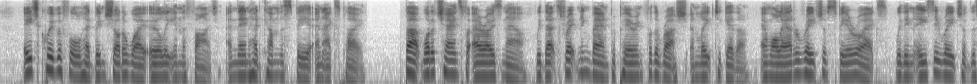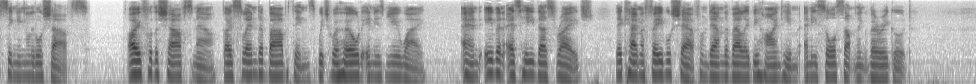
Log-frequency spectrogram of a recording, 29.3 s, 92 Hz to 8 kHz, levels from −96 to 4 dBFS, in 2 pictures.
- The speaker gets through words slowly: No, average, 190 wpm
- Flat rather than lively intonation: Yes, narrow, 2.2 semitones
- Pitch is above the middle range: No, medium, 140 Hz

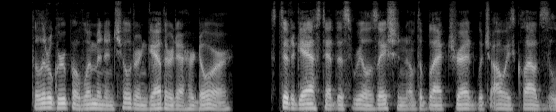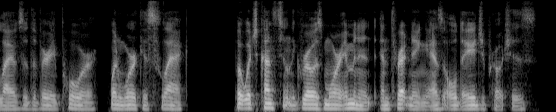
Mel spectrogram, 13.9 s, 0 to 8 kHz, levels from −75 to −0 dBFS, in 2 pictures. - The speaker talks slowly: No, average, 195 wpm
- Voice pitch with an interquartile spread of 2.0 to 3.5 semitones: Yes, narrow, 2.6 semitones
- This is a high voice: No, low, 100 Hz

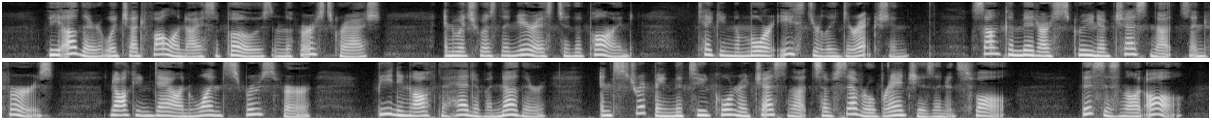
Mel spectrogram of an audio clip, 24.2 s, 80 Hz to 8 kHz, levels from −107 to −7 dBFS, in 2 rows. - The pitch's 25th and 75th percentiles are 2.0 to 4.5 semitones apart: No, average, 5.1 semitones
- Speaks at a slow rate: No, average, 145 wpm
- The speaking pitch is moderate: No, high, 210 Hz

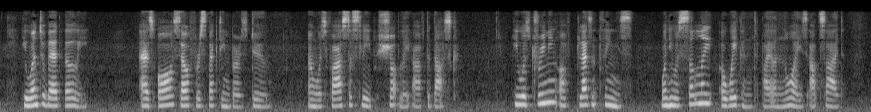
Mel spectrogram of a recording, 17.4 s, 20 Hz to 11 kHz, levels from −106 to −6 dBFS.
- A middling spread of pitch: Yes, average, 3.3 semitones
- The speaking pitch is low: No, high, 215 Hz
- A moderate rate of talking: No, slow, 115 wpm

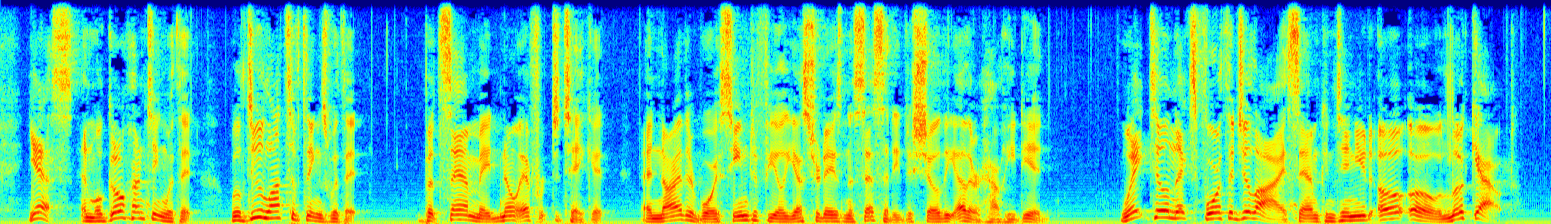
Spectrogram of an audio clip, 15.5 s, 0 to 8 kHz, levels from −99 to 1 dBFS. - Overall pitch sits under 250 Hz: Yes, medium, 140 Hz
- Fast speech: No, average, 190 wpm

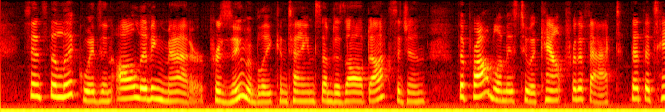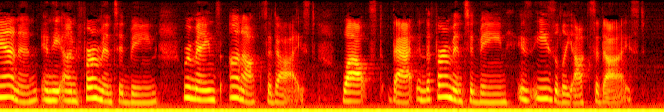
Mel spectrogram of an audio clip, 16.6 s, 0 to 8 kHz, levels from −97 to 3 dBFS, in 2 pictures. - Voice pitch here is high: Yes, high, 215 Hz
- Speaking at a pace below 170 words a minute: Yes, slow, 135 wpm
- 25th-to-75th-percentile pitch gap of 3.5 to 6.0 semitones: Yes, average, 4.5 semitones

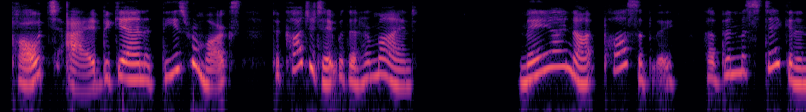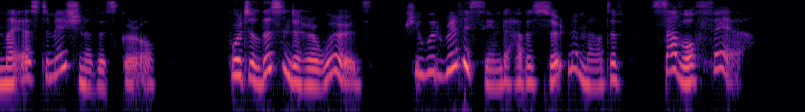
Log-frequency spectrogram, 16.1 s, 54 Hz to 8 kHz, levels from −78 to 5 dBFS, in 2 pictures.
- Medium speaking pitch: No, very high, 265 Hz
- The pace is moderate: Yes, average, 155 wpm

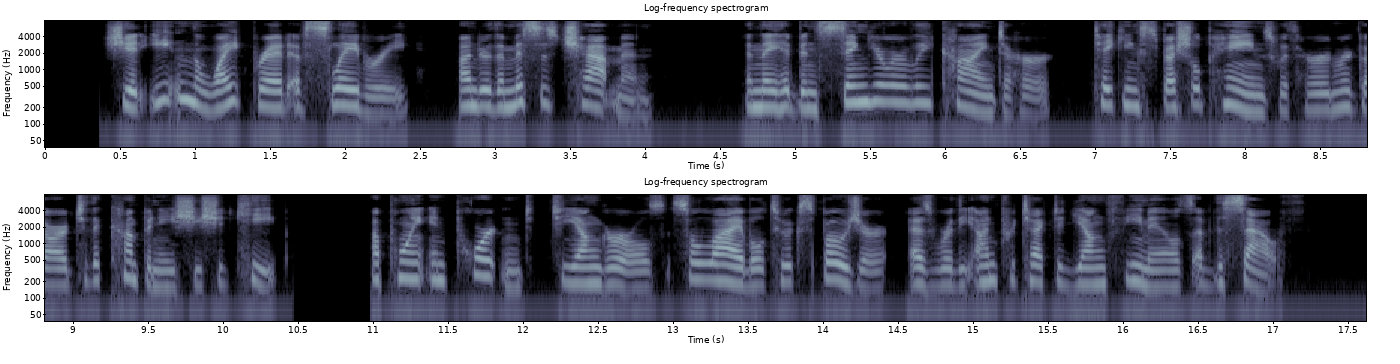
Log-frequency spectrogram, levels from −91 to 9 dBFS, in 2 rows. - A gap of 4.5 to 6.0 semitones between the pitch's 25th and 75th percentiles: No, average, 4.1 semitones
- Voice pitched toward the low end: No, high, 205 Hz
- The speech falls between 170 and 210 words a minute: Yes, average, 175 wpm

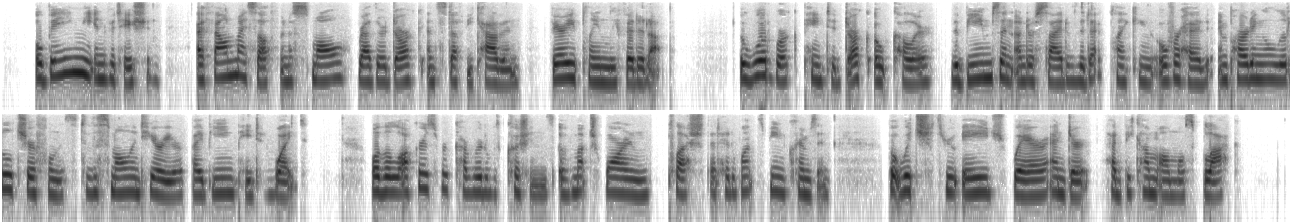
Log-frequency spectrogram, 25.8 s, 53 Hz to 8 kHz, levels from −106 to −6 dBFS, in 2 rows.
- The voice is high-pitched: Yes, high, 210 Hz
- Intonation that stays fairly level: Yes, narrow, 2.3 semitones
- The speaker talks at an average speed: Yes, average, 170 wpm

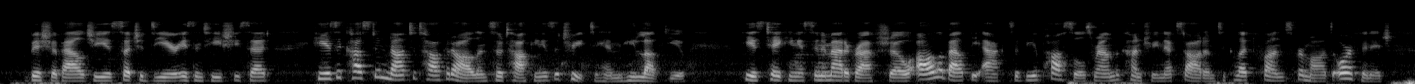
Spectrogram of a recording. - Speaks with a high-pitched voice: No, medium, 180 Hz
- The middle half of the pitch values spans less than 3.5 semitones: No, average, 4.3 semitones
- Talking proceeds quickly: Yes, fast, 230 wpm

